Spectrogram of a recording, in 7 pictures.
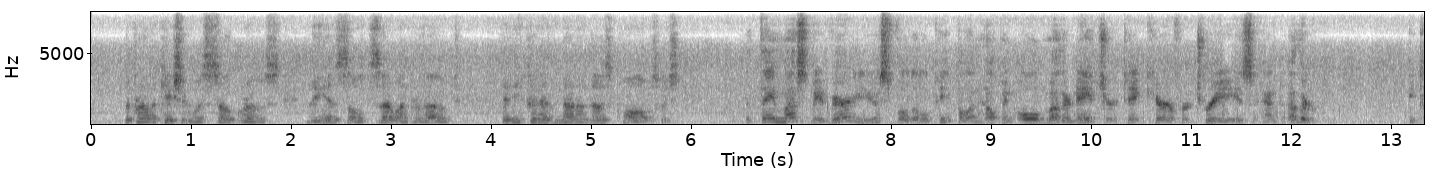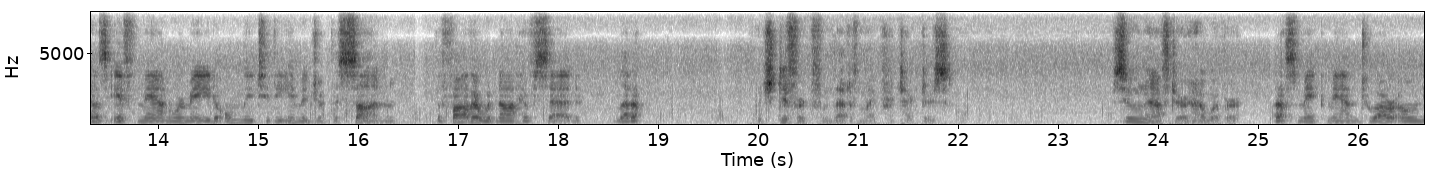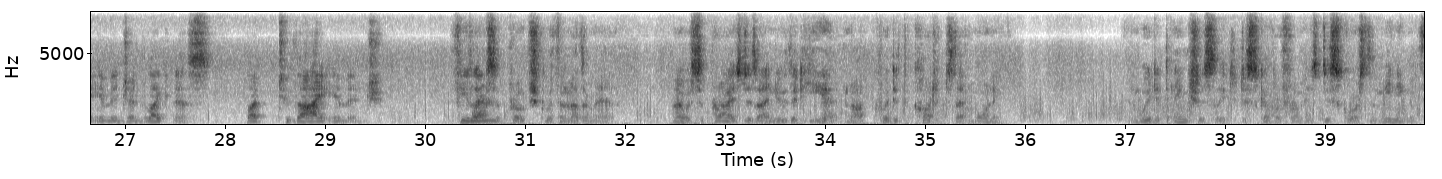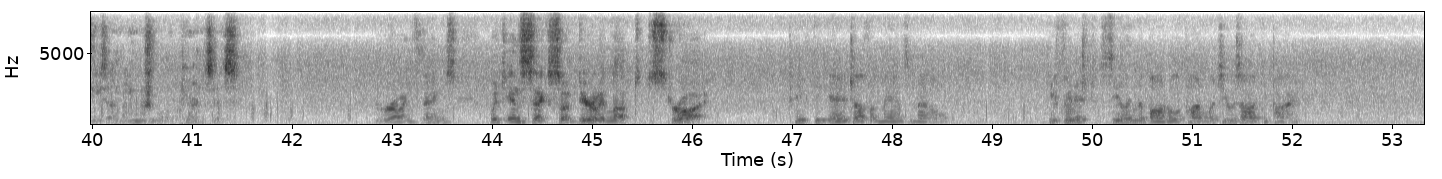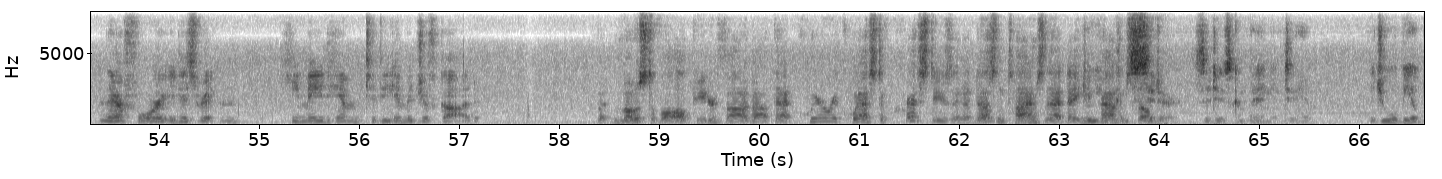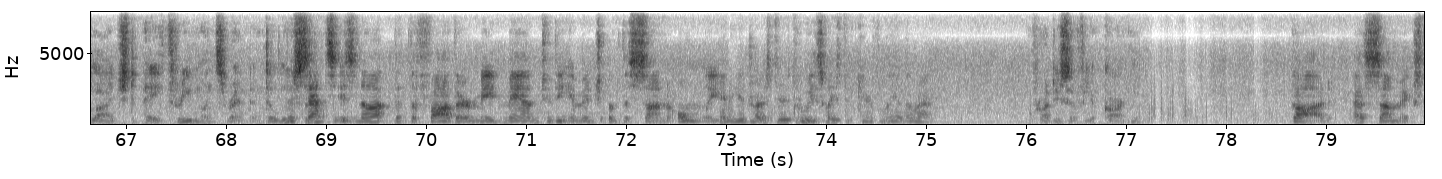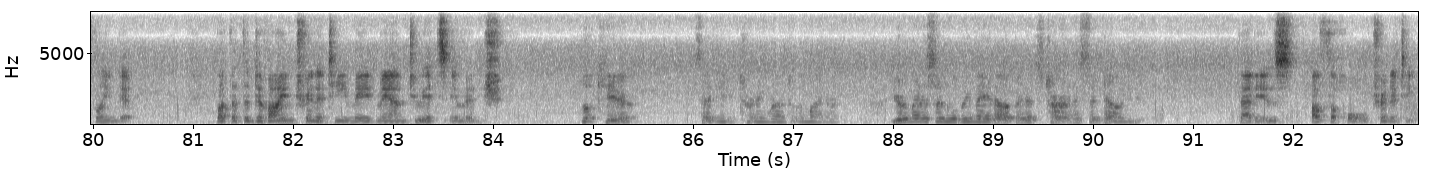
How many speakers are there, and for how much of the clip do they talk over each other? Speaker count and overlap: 4, about 3%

